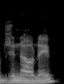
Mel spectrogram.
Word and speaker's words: Giannone: Our guest is Giannone. Did I pronounce that right?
